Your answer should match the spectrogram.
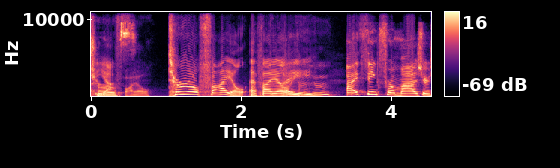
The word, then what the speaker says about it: fromager: If it ends in ER, you do not pronounce the R.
